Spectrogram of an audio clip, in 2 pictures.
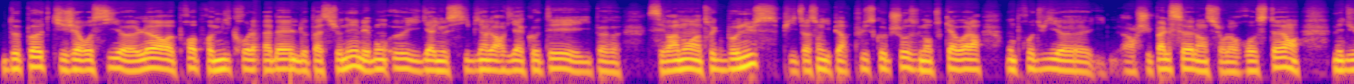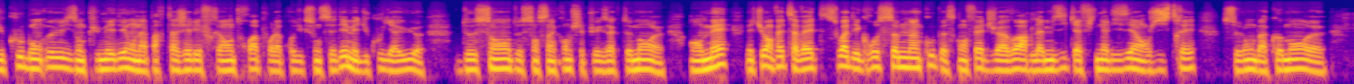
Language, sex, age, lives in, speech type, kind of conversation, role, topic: French, male, 35-39, France, conversation, advice, user, Comment équilibrer une sécurité financière stable avec la poursuite de mes passions sans avoir de regrets ?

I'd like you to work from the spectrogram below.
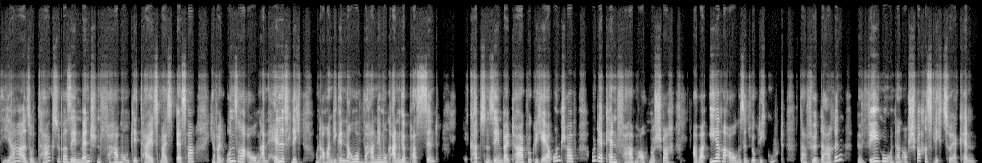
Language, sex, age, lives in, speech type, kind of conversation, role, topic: German, female, 45-49, Germany, read, expert-assistant, expert, Warum können Katzen im Dunkeln sehen?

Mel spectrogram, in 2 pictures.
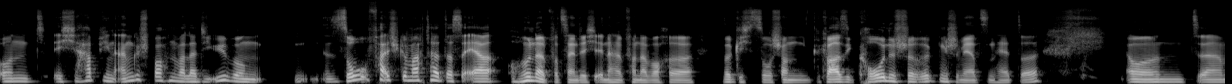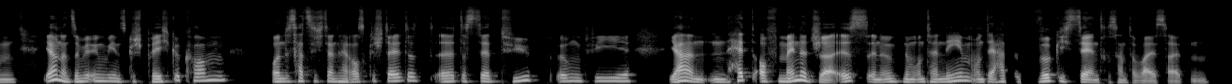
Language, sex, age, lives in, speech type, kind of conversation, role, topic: German, male, 25-29, Germany, conversation, podcast, guest, Wann hat ein Gespräch dein Leben verändert?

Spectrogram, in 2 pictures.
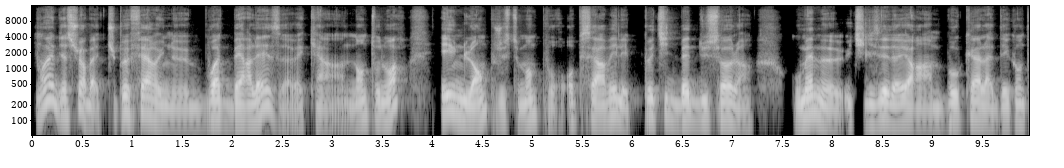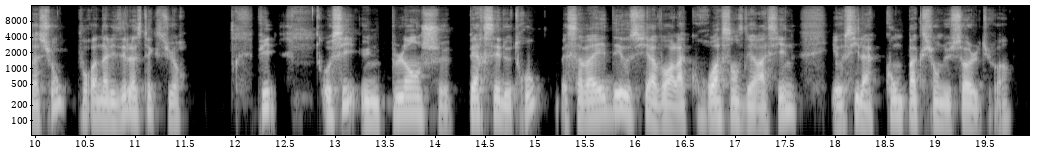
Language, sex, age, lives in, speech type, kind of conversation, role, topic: French, male, 35-39, France, read, expert-assistant, expert, Quelles petites innovations du quotidien pourraient faire une grande différence pour l’agriculture durable ?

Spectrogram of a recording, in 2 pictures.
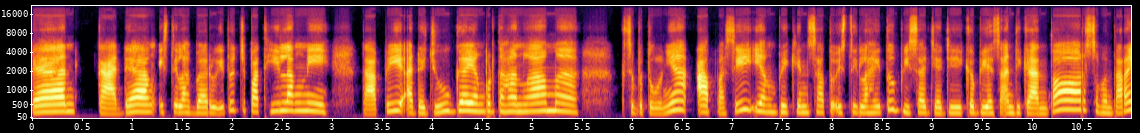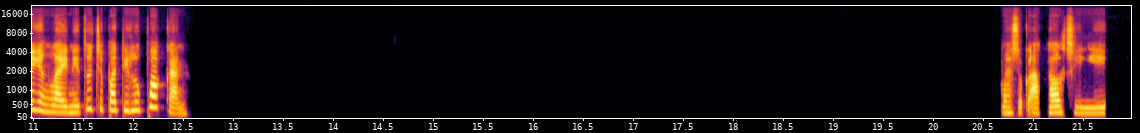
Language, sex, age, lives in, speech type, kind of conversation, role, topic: Indonesian, female, 20-24, Indonesia, read, expert-assistant, asker, Apa cara terbaik untuk mulai mengamati perubahan bahasa di sekitar kita dan memahami alasannya?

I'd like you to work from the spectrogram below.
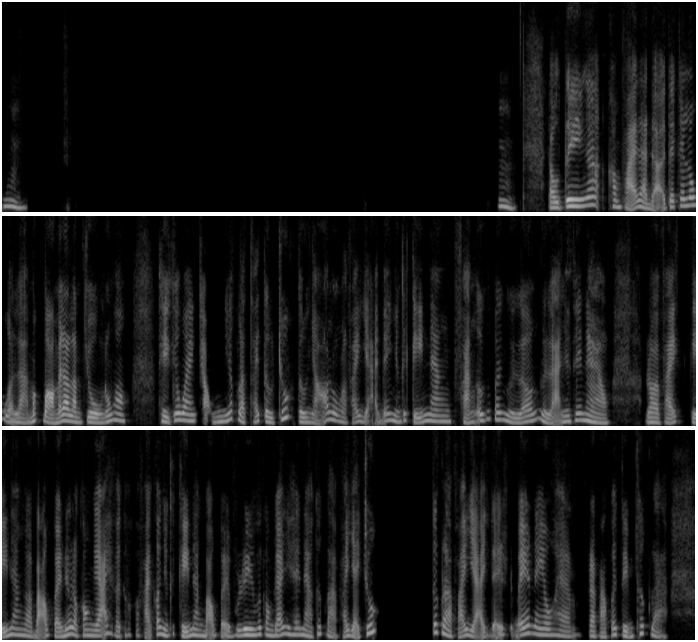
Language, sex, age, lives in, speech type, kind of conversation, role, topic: Vietnamese, female, 30-34, Vietnam, conversation, podcast, guest, Nuôi dạy con trong thời đại mạng xã hội, cha mẹ cần lưu ý những gì?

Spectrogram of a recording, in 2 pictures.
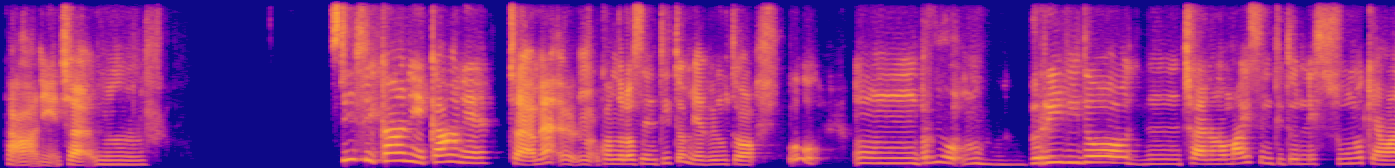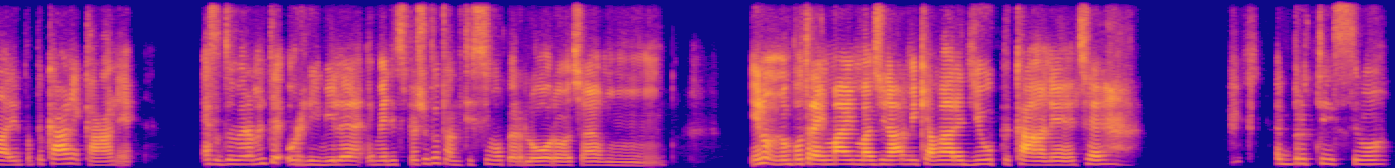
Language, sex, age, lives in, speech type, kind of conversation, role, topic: Italian, female, 20-24, Italy, conversation, unstructured, none, Qual è il ricordo più bello che hai con un animale?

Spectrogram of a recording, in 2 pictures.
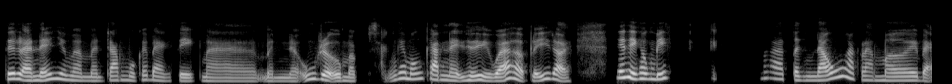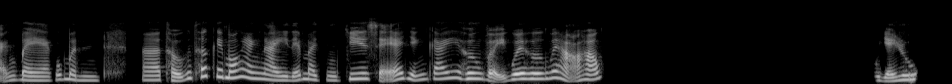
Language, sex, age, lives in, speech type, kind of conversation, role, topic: Vietnamese, female, 45-49, Vietnam, conversation, podcast, host, Bạn có thể chia sẻ về một món ăn quê hương gắn liền với ký ức của bạn không?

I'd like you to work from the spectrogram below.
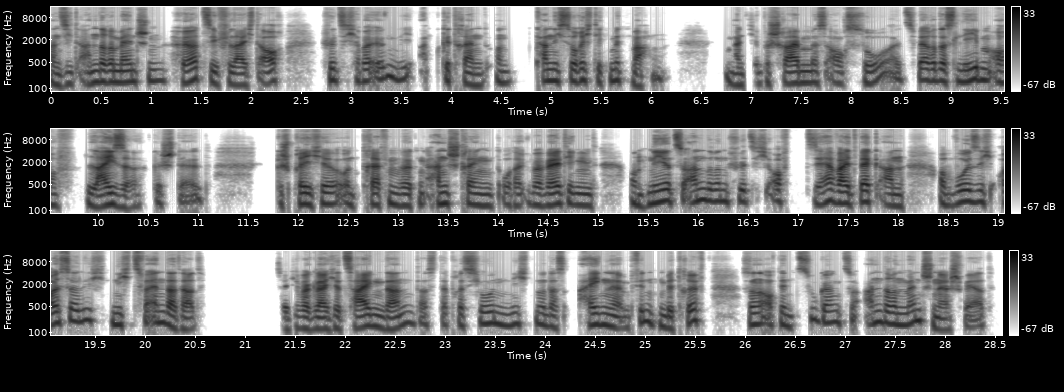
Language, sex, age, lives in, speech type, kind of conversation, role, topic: German, male, 25-29, Germany, read, expert-assistant, expert, Wie wirkt sich Depression auf den Alltag und das Miteinander aus?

